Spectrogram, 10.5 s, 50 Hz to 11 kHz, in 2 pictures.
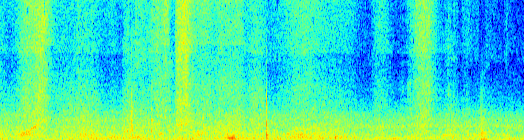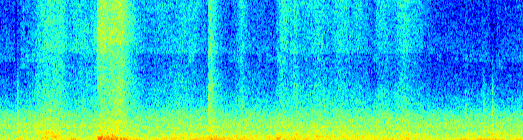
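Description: A Sea Eagle SE-330 inflatable kayak's PVC hull rubbing and creaking as a man shifts his weight in it, with a thump about six seconds in as he stretches his legs out onto the tubes.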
